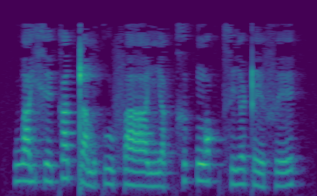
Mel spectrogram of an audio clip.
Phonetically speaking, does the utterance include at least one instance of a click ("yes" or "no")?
no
